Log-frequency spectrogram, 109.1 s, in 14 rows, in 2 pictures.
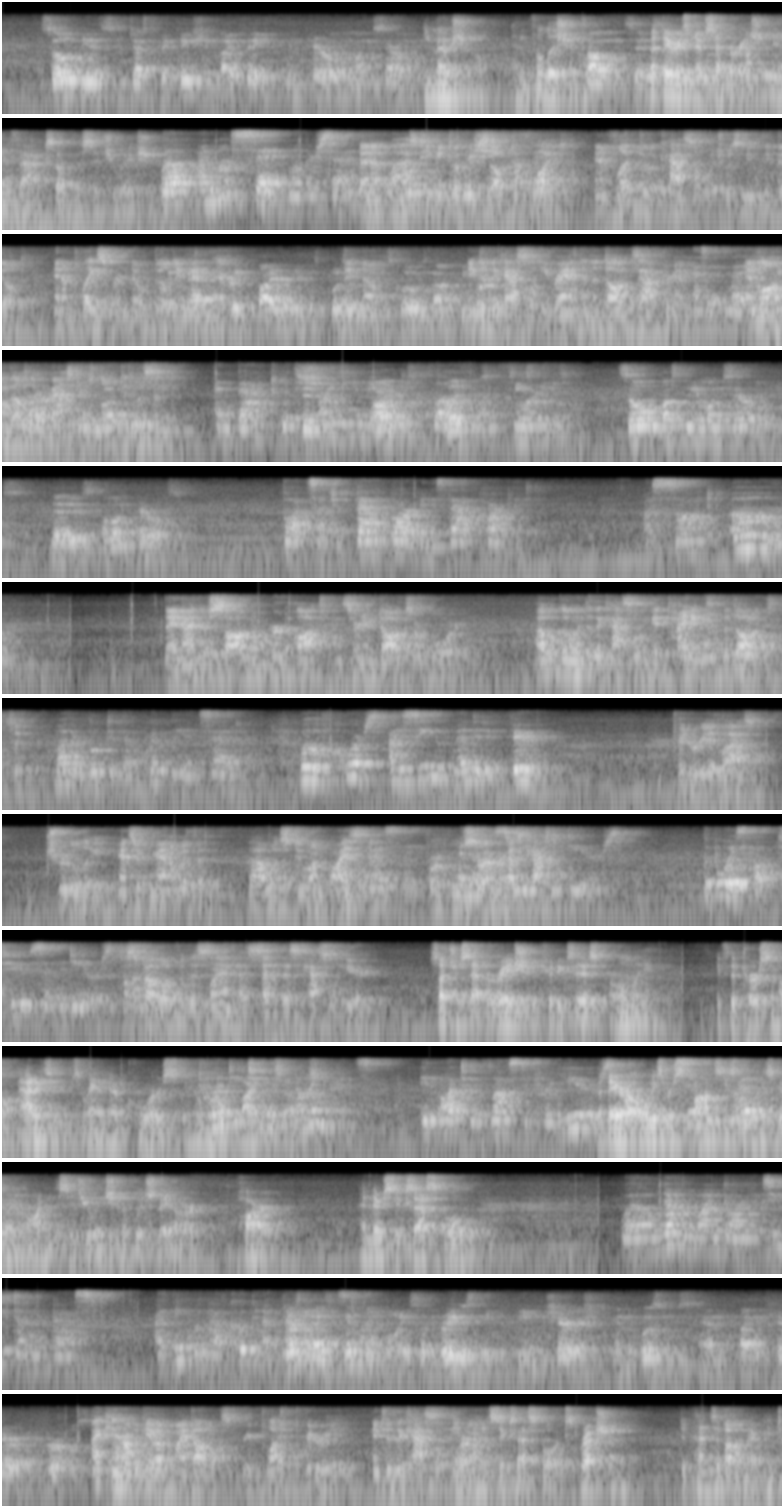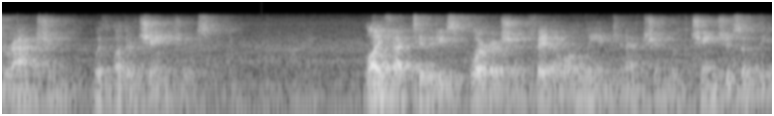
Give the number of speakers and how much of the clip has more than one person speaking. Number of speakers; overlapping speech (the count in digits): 4, about 26%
